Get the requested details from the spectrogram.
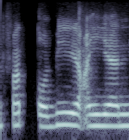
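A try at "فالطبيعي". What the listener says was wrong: Tabi'iyya. Ya, bukan yan.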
